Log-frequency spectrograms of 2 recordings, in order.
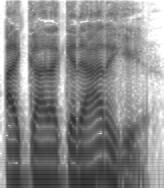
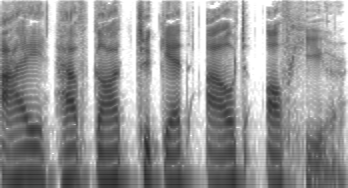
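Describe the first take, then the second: First: "Have got to" is reduced to "gotta". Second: "Have got to" is pronounced in full.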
